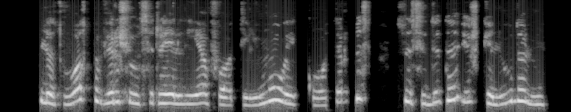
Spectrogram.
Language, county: Lithuanian, Vilnius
